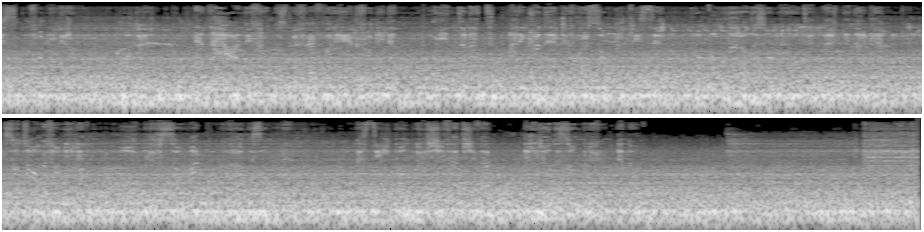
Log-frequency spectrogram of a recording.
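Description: Steady car cabin noise while driving on a highway: a constant low engine and tyre hum with road rush.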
